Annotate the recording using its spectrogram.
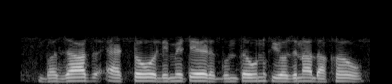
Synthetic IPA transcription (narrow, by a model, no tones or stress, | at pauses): bəd͡zad͡zæʈolimiʈeɽɡunt̪əwnukjod͡znad̪akʰəw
